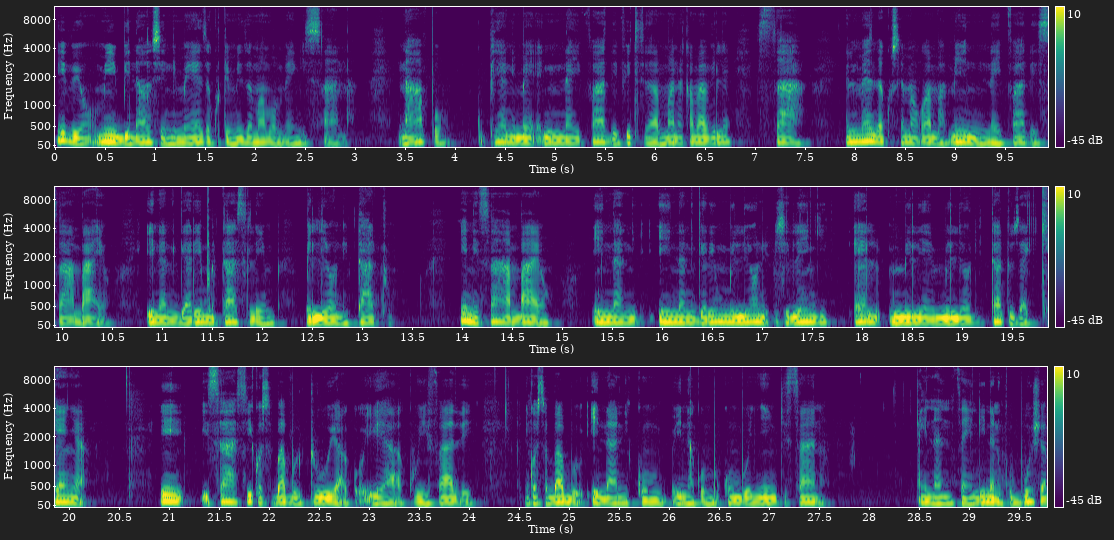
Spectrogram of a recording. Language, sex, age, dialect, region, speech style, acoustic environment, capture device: Swahili, male, 18-24, Kenya - Mombasa, Kenya, relaxed; focused, silence; nature, mobile / Linux / Chrome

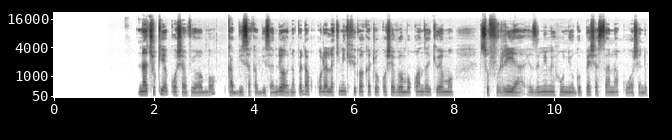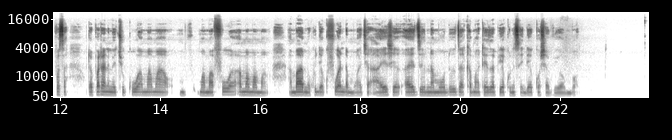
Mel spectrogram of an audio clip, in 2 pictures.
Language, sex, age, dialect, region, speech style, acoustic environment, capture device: Swahili, male, 25-34, Kenya - Nairobi Sheng-influenced, Kenya, focused, silence, desktop / macOS / Chrome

